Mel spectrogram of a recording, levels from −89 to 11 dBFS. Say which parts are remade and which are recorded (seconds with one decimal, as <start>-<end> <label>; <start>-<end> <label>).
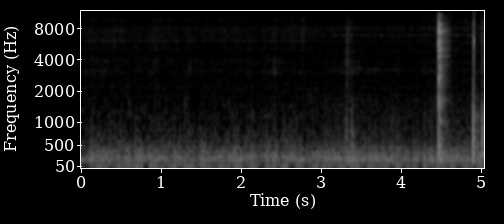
0.0-3.0 remade; 3.0-5.0 recorded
